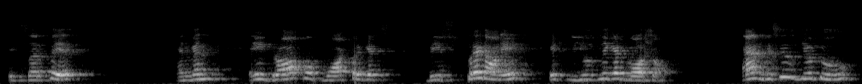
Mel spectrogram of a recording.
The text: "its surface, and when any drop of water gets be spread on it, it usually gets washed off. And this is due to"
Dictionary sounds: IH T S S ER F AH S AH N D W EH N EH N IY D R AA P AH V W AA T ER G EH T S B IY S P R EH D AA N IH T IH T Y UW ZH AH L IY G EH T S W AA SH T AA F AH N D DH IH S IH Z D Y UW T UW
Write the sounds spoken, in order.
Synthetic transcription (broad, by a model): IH T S S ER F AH S AH N D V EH N EH N IY D R AA P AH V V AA T ER G EH T S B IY S P R EH D AA N IH T IH T Y UW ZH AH L IY G EH T S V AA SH AA F AH N D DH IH S IH Z D Y UW T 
